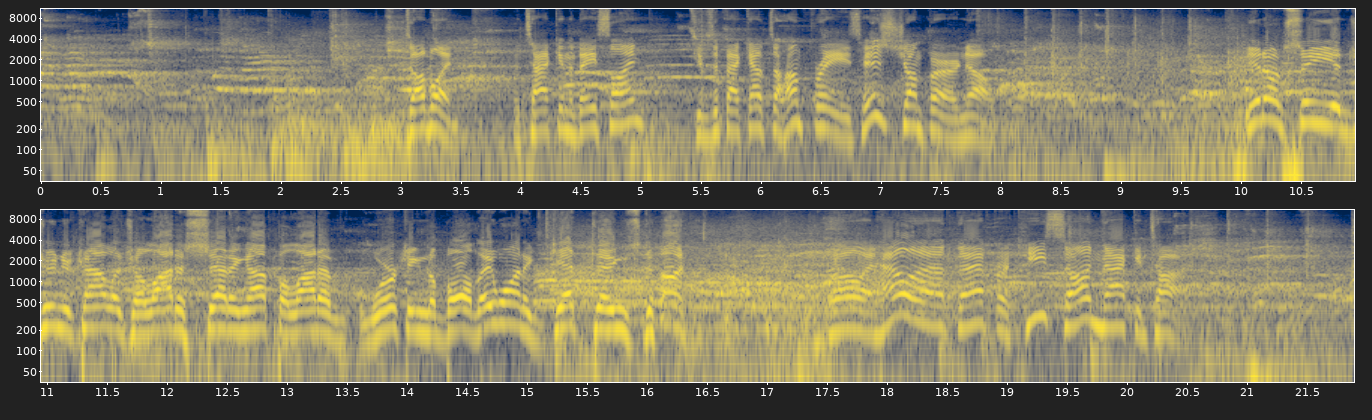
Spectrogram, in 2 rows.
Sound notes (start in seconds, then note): 1.1 crowd cheering; 16.8 crowd cheering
